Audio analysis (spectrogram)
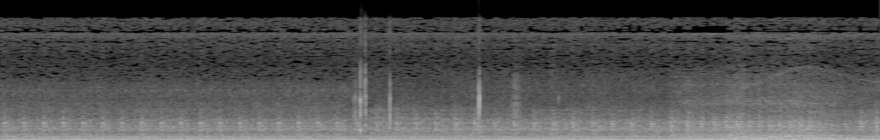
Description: First Manchester Dennis Arrow, with has a loud 'knocking' noise, and also with lots of thrash!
